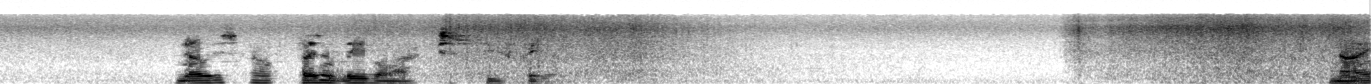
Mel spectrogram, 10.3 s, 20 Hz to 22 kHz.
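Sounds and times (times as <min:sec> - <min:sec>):
ocean surf washing onto the shore: 0:00.0 - 0:06.2, 0:08.0 - 0:10.2
speech: 0:01.4 - 0:04.3, 0:10.0 - 0:10.2.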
